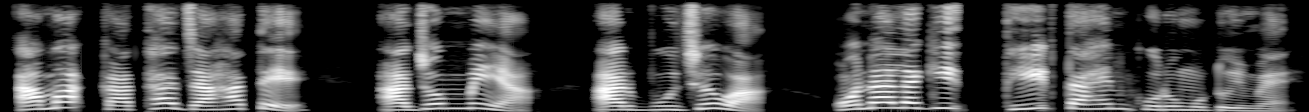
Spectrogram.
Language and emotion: Santali, neutral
